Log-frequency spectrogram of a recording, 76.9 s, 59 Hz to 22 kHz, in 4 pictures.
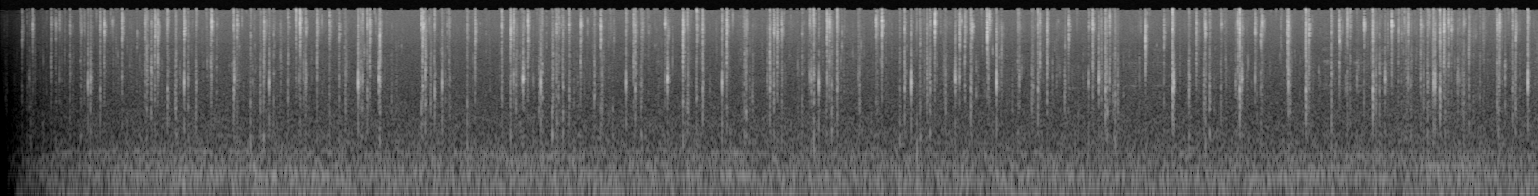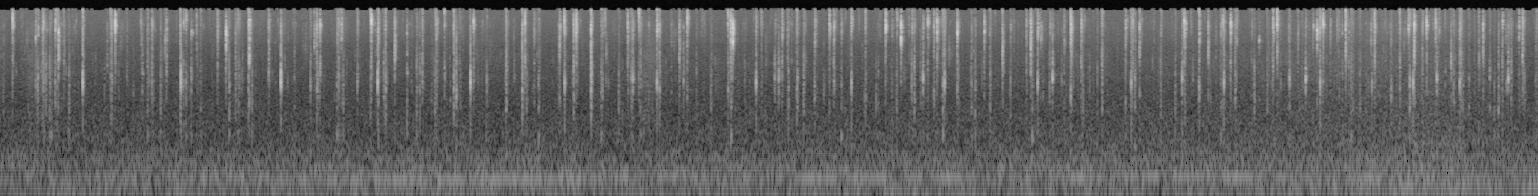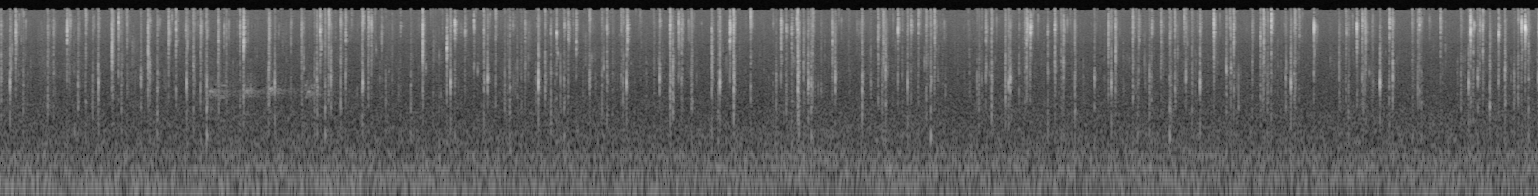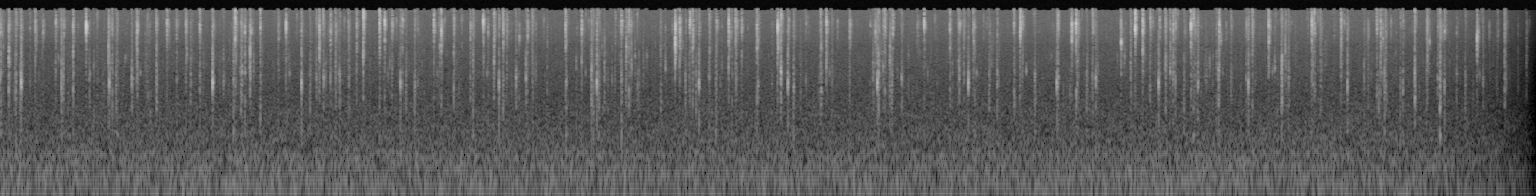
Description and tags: During a hike in some rocky woods, I found a face of sandstone which had numerous hollows in it which contained icicles of various sizes. The temperature was just above freezing so these little icy blades were melting into the bare ground at the base of one of the rocky cliffs...
This is a recording of those little, clear drops of winter's melt-water hitting the rock, and, in some cases, hitting some moss-covered rocks. To add to the outdoor ambiance, there is a bird calling out at the 14 second to 17 second mark.
And a crow calls at 41 seconds into the recording.
This was made using the Zoom H4N, and it's internal built-in microphones.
